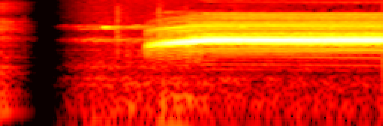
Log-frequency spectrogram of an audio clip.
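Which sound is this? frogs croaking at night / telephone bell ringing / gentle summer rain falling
frogs croaking at night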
